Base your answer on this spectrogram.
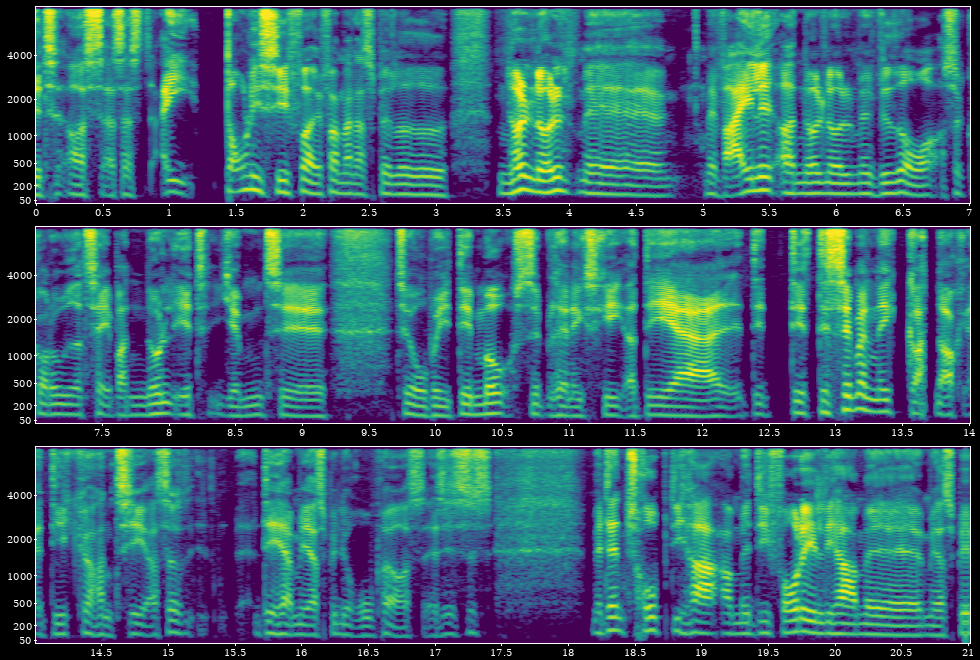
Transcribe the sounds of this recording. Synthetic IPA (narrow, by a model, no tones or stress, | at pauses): ed̥ɒ̽sælsəɑɪ̰ | d̥ɒːlisifʁɐefd̥ɒmænhɑ̈sb̥e̝lð̩ˠnɔ̽lnɔ̽lme | meʋɑ̈ɪləʔɒ̽nɔ̽lnɔ̽lmeʋið̞ˠɒʊ̰ɐʔɒ̽sɒ̽ɡ̥ɒ̰ːɾ̥uuð̞̰ˠɒ̽t͡sʰɛ̰ːb̥ɐnɔ̽le̝d̥jemət͡sʰe̝ | t͡sʰe̝oːb̥ʰe̝̰ːd̥e̝mɒ̽se̝mb̥l̩hene̝ɡ̥ə̥sɡ̥e̝̰ːɒ̽d̥e̝æɐd̥e̝d̥e̝d̥e̝se̝mb̥l̩hene̝ɡ̥əɡ̥ɒ̽d̥nɒ̽ɡ̥æd̥ie̝ɡ̥kʰæhɒ̽nt͡sʰe̝̰ːɐsɒ̽d̥e̝heɐ̰meæsb̥e̝ləʊʁo̝ːpʰæɒ̽sælsəjæsys | med̥ent͡sʰʁub̥d̥iɦɑ̈ʔɒ̽med̥ifɒːɾe̝̰ːləd̥iɦɑ̈memeæsb̥e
